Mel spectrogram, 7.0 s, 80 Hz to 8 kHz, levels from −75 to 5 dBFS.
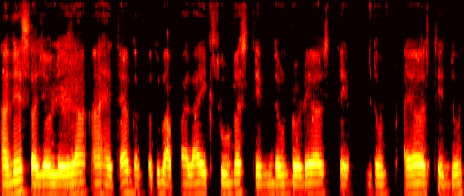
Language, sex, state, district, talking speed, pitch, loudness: Marathi, male, Maharashtra, Nagpur, 140 wpm, 115 Hz, -15 LUFS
